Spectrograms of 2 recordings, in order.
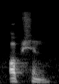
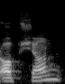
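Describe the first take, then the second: First: The last syllable is a plain shun sound. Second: The last syllable is not a plain shun sound. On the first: The speaker calls it right. "it's option. A simple shun sound" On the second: The speaker calls it wrong. "It's not"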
